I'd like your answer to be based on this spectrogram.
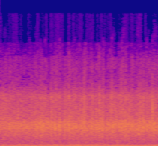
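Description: Heavy thunderstorm rain pours steadily and loudly, a dense unbroken hiss of drops drumming on surfaces with a low rumbling undertone throughout.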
